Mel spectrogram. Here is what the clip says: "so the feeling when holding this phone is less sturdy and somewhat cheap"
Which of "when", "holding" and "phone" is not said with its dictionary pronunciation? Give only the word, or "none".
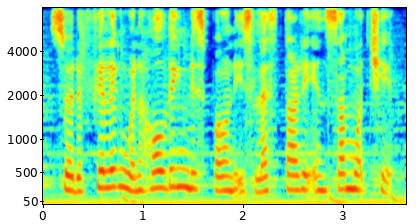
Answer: phone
